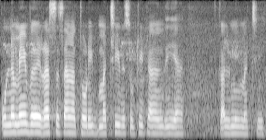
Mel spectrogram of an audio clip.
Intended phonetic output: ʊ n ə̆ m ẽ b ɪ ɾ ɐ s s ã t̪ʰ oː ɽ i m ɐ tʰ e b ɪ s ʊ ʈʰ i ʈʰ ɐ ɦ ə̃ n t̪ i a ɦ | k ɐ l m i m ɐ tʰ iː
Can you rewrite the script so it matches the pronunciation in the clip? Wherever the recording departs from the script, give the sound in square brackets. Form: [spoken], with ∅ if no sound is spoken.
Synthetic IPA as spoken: ʊ n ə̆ m ẽ b ɪ ɾ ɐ s s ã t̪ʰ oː ɽ i m ɐ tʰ [i] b ɪ s ʊ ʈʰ i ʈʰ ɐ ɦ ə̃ n [d̪] i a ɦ | k ɐ l m i m ɐ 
